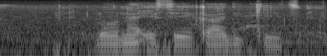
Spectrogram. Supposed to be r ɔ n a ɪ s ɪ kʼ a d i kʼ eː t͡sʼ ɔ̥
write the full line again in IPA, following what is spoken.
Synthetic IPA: l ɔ n a ɪ s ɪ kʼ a d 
